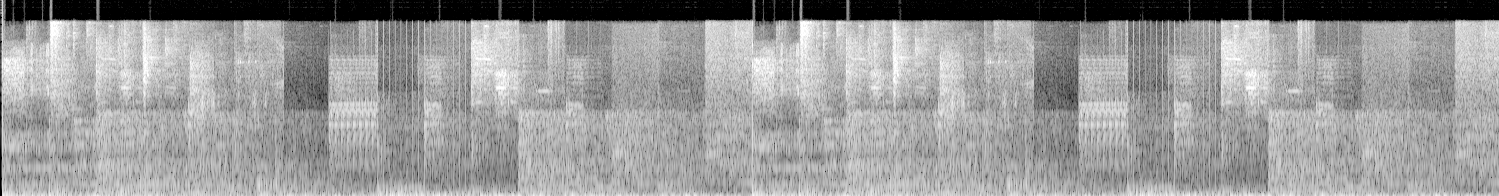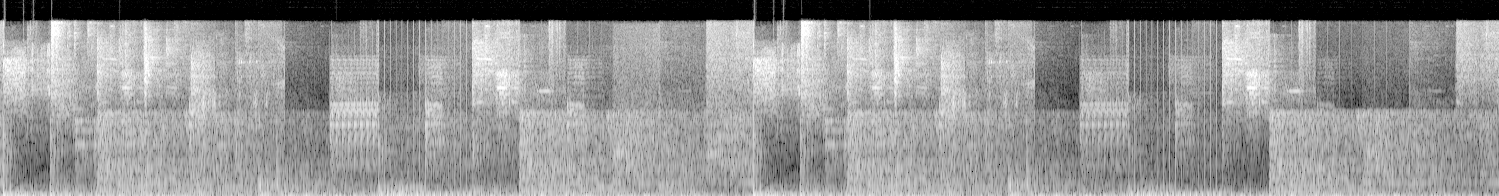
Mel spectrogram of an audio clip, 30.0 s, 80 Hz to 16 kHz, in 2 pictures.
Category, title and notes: Music > Multiple instruments
Demo Track #3095 (Industraumatic)
Industrial, Games, Cyberpunk, Horror, Soundtrack, Sci-fi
